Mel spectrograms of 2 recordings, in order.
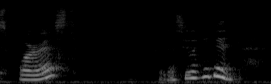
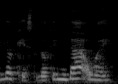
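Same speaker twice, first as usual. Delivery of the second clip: plain reading voice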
